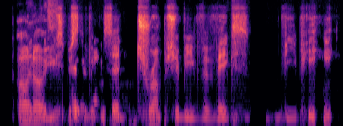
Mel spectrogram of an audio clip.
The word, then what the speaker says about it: Vivek: Trump should be Vivek's VP.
